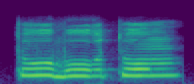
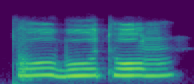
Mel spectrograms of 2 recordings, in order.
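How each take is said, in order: The two takes are said the same way.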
